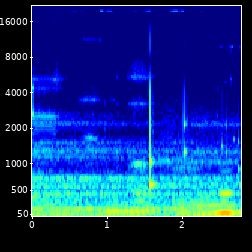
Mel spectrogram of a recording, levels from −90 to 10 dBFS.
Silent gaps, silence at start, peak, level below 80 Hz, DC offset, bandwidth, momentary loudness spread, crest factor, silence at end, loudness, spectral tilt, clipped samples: none; 0 s; -14 dBFS; -32 dBFS; under 0.1%; over 20 kHz; 9 LU; 16 dB; 0 s; -33 LUFS; -8.5 dB/octave; under 0.1%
